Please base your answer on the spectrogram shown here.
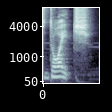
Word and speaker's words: Deutsch: Funny how it's pronounced Deutsch. No, it's Deutsch. It's a ch at the end.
